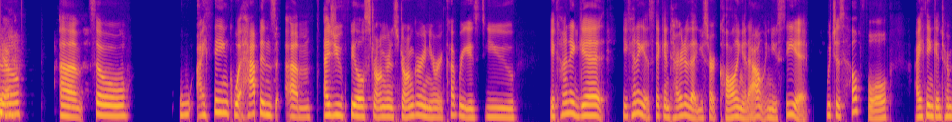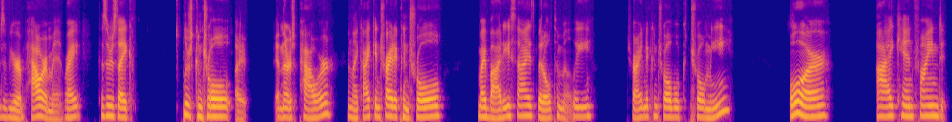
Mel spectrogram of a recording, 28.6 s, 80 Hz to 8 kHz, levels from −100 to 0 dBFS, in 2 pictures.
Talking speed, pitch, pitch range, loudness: 175 wpm, 180 Hz, 165-200 Hz, -21 LUFS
